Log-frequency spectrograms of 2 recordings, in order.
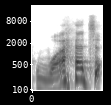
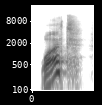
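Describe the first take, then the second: First: Said in the usual way. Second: "What?" jumps much higher and louder with a laugh; incredulous. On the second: Retold or imitated. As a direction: squeak it in disbelief, laughing. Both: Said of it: "And they're like".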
